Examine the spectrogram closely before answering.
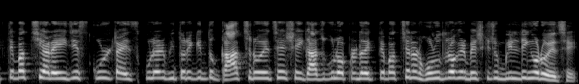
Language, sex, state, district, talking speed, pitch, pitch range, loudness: Bengali, female, West Bengal, Purulia, 250 wpm, 285 Hz, 270-295 Hz, -18 LUFS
